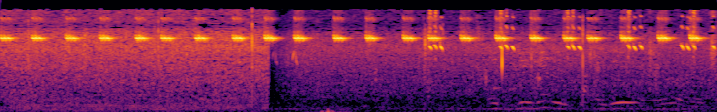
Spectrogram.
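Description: Insects chirping in a steady, regular pulse of high chirps, about two and a half a second, with a second insect's doubled chirp joining about halfway through.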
